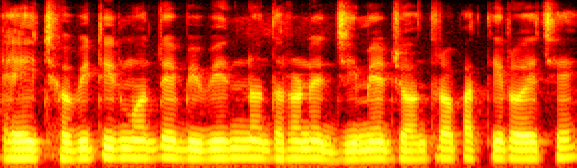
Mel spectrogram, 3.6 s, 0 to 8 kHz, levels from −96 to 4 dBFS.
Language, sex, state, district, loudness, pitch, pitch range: Bengali, male, West Bengal, Darjeeling, -15 LUFS, 115 Hz, 115-120 Hz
